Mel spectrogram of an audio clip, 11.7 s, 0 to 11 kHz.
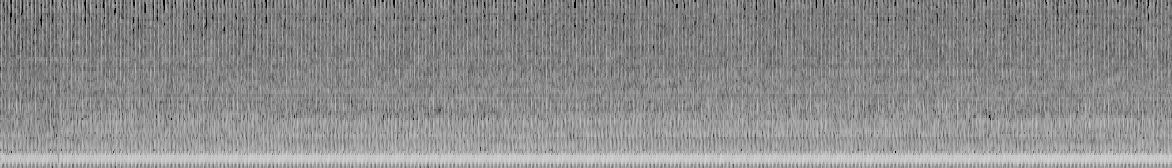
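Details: Troy-Bilt 24A-414B711 shredder chipper after new carburetor fuel-line fitting, oil change and oiled recoil, test run: steady even engine drone; clanging at idle is from centrifugal shredding blades, normal.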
